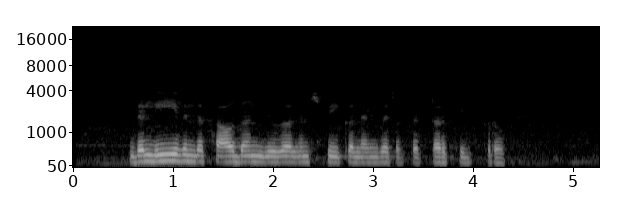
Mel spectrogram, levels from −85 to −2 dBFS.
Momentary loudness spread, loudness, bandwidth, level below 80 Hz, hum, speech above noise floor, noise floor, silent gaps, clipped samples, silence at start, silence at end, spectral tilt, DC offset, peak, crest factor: 14 LU; -39 LUFS; 4.1 kHz; -76 dBFS; none; 33 dB; -72 dBFS; none; under 0.1%; 0.55 s; 0.95 s; -10.5 dB/octave; under 0.1%; -24 dBFS; 16 dB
